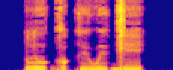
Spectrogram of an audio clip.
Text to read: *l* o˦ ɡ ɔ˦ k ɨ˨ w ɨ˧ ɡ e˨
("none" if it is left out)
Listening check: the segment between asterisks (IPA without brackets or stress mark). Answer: l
